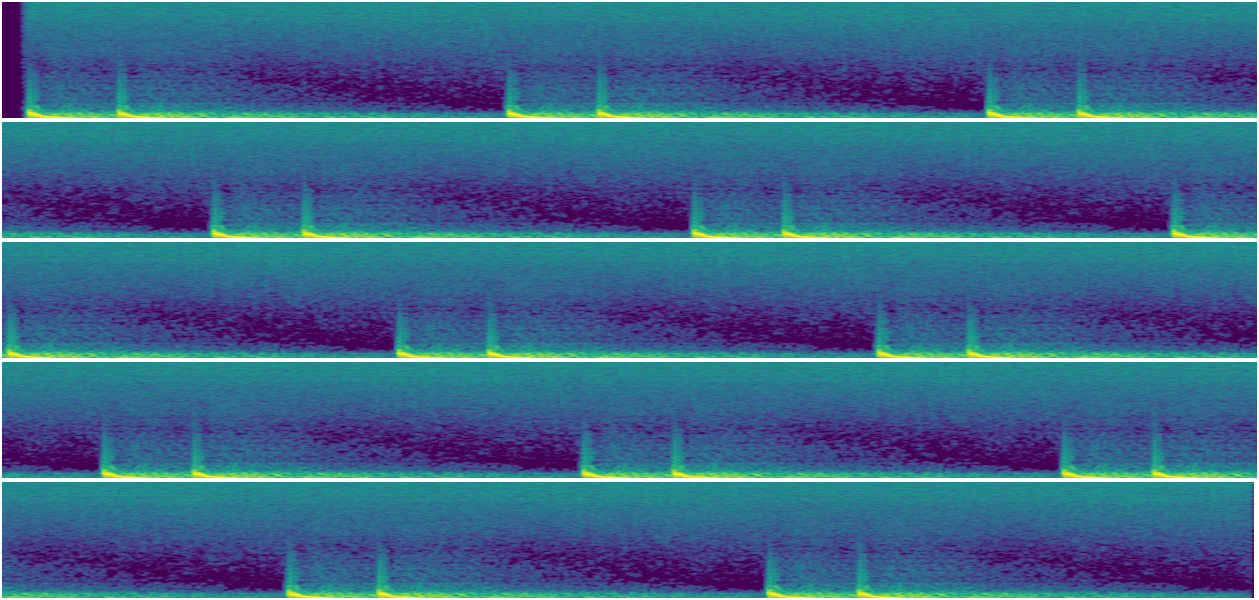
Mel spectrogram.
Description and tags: Distant heartbeat
Distant sounding heartbeat.
Beat, Distant, Drama, dream, dreamlike, echo, Heart, Intense, reverb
